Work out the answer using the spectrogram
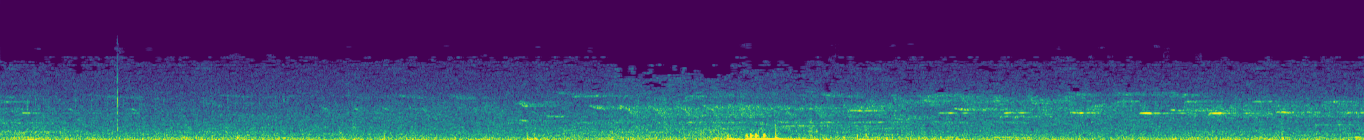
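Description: Faint distant birdsong: thin high chirps over a quiet background, with one brief low sound a little under four seconds in.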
